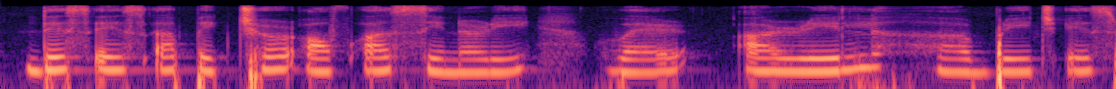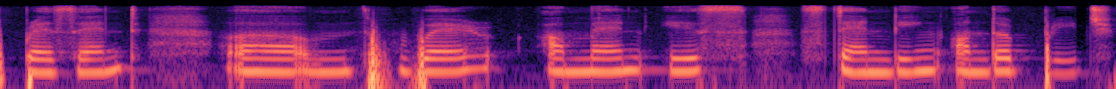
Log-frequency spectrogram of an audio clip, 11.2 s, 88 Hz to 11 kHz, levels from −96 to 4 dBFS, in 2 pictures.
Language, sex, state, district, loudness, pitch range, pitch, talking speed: English, female, Assam, Kamrup Metropolitan, -23 LUFS, 225-245 Hz, 235 Hz, 125 wpm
